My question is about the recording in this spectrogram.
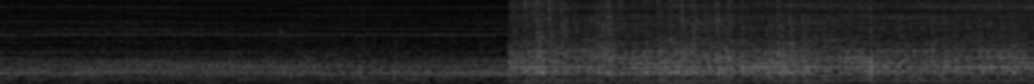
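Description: KitchenAid electric hand mixer running with its wire beaters whipping heavy cream into a cream cheese filling in a glass bowl, a steady motor whir. About halfway through it gets louder and harsher.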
